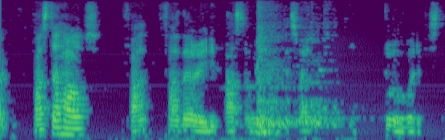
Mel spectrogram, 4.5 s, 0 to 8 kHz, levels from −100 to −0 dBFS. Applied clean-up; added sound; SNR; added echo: classical method spectral subtraction.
